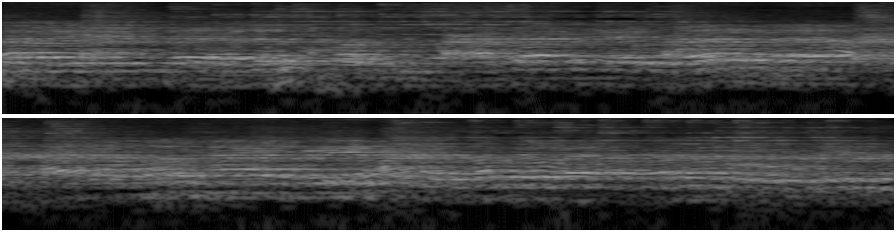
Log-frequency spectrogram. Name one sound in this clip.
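A group of young boys and men chant a hymn together in unison.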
